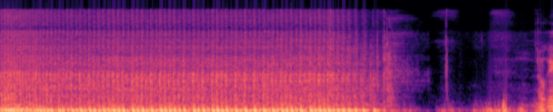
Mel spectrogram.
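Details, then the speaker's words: Yamaha Vixion NVL single-cylinder, kick-started since the starter failed, idling: rapid, even ticking about three or four a second from the cylinder head; mechanic suspects overly loose valve clearance rather than a seal. "jadi suaranya itu suara ngeceknya itu kemleeteknya itu di kalau saya dengarkan ini tadi suara dari head dari silinder head ya dari kop kemungkinan Bukan seer tapi bagian temlar ini setelan klepnya terlalu renggang ini kayaknya ini"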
